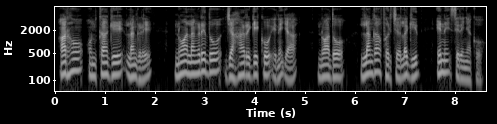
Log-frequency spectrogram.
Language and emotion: Santali, neutral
